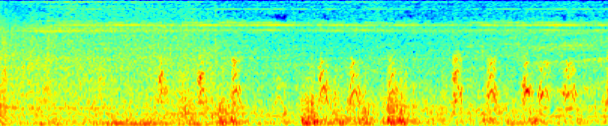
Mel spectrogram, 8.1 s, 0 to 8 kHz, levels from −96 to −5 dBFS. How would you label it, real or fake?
real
